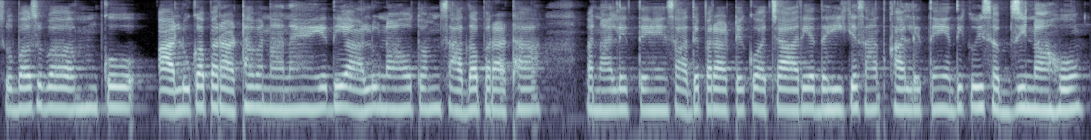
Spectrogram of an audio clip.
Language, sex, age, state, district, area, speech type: Hindi, female, 45-60, Madhya Pradesh, Bhopal, urban, spontaneous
